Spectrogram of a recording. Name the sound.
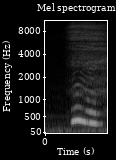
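a long yawn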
